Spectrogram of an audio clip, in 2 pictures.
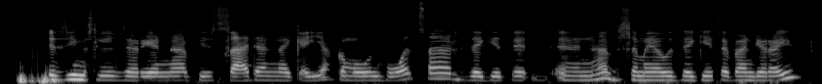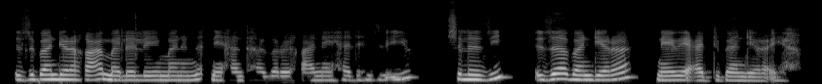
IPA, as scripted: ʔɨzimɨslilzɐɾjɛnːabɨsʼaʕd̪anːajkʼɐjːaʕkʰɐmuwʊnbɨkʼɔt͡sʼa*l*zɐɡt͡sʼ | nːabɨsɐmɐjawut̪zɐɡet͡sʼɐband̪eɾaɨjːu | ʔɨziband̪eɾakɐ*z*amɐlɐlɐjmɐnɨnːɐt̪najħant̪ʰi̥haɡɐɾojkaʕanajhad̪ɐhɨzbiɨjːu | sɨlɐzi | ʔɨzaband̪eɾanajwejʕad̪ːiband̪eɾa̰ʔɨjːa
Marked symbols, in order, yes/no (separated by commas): yes, no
